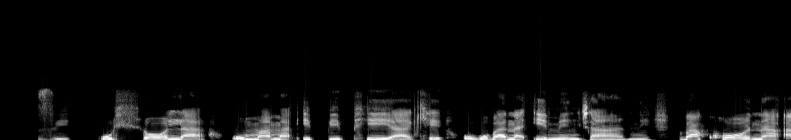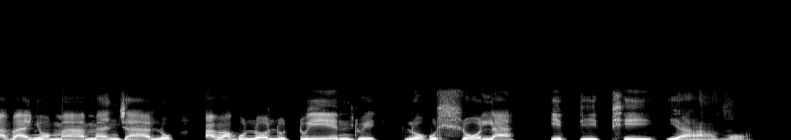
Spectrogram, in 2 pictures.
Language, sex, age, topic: North Ndebele, male, 36-49, health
